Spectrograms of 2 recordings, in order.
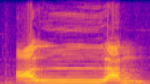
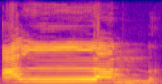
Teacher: Tu fais la fusion. Tu passes du A au lam en appuyant bien sur la shadda.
